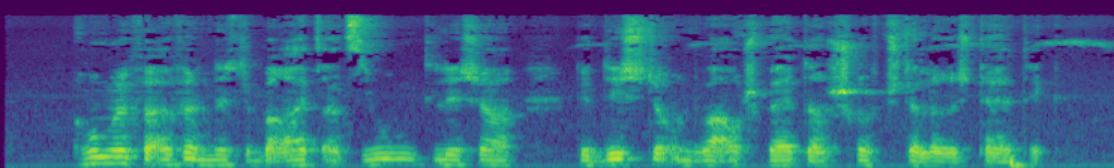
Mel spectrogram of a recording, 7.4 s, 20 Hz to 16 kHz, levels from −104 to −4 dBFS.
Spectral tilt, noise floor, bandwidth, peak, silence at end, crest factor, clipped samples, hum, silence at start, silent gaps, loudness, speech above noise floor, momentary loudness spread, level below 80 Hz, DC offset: -3.5 dB/octave; -53 dBFS; 12 kHz; -6 dBFS; 0.05 s; 20 dB; under 0.1%; none; 0.5 s; none; -23 LUFS; 29 dB; 10 LU; -50 dBFS; under 0.1%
